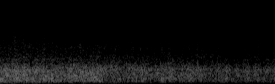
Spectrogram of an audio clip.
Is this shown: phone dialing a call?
no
